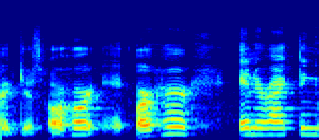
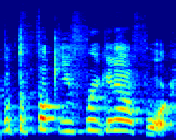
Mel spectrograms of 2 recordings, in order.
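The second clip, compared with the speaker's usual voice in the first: higher, louder and fast, fed-up disbelief; exasperated retort; 10 semitones higher, 5 dB louder, faster than usual. Retold or imitated. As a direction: fire it back, annoyed. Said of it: "And then I was like".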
